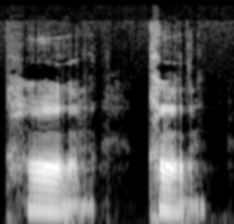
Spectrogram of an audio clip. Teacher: the L is silent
